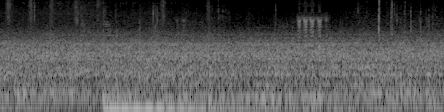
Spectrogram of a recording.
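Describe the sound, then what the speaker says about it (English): A goat bleats in The Witcher video game, a few short cries heard over a steady background of game ambience. "Oh, I hear the goat."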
